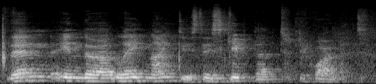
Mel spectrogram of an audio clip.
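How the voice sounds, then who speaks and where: Speaking a little high, a middle-aged Swedish-speaking lecturer from Finland visits a university seminar to talk to students. His delivery is full of hesitation, false starts, and repeated words. Echo from the hall, a far-off mic, and faint background noise color the audio.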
